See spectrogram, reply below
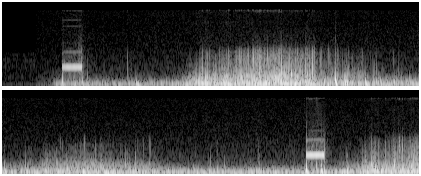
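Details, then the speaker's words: Fine crackles by chest auscultation, discontinuous explosive sounds: many brief, scattered popping clicks over breath sounds, as small airways snap open. "οι τρίζοντες ιχο είναι ασυνεχείς εκρηκτικοί ηχο οι οποίοι ανάλογα με τη συχνότητά τους μπορούν να διακριθούν στους λεπτούς και στους αδρού τρίζοντες ακούστε τώρα τους λεπτούς τρίζοντες"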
